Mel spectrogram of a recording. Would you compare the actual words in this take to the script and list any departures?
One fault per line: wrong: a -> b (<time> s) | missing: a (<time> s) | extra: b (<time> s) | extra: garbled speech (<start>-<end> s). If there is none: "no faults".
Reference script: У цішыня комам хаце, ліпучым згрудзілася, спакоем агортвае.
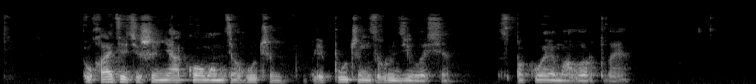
extra: хаце (1.0 s)
wrong: хаце -> цягучым (2.3 s)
